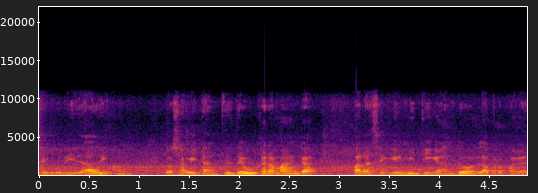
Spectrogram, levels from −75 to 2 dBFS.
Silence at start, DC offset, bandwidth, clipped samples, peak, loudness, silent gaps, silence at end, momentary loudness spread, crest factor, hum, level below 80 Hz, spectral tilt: 0 s; under 0.1%; 11.5 kHz; under 0.1%; 0 dBFS; -18 LUFS; none; 0 s; 8 LU; 18 dB; none; -60 dBFS; -6.5 dB/octave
